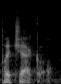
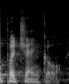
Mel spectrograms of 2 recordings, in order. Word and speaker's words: Pacheco: I'm smirking at the pronunciation of Pacheco because there's no n there's no pachenko pachenko is like some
